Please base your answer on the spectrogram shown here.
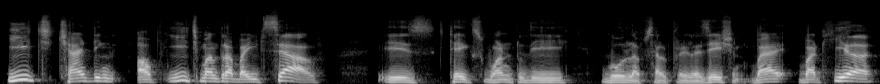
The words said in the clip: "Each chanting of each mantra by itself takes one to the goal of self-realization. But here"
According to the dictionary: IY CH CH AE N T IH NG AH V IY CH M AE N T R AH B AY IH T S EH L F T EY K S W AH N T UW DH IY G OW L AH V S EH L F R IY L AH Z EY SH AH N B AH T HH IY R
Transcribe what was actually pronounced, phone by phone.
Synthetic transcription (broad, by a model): IY CH CH AE N T IH NG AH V IY CH M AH N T R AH B AY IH T S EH L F T EY K S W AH N T UW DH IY G OW L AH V S EH L F R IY L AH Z EY SH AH N B AH T HH IY R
